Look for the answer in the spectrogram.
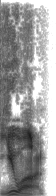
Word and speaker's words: yuan: Yeah, I also looked up the pronunciation. It's yuan, the Chinese yuan.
